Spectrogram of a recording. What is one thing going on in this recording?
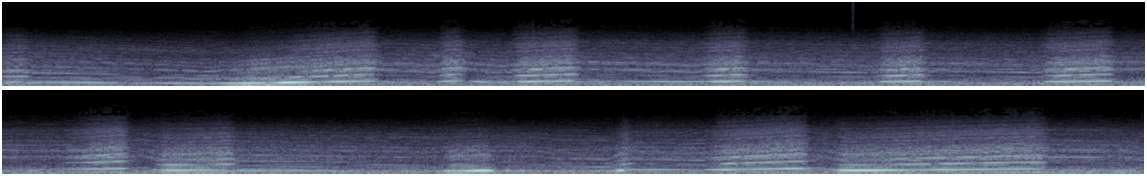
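A simulated car engine hums as the car drives, its revs rising and falling in short bursts of throttle.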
